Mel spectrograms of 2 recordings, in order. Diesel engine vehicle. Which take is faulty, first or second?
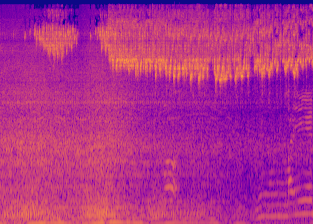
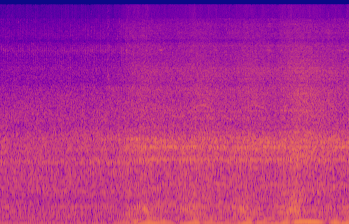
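first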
